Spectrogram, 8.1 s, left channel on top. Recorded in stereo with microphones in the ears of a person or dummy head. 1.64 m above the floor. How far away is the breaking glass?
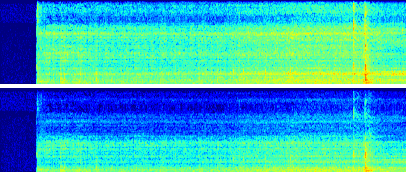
I don't hear breaking glass.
